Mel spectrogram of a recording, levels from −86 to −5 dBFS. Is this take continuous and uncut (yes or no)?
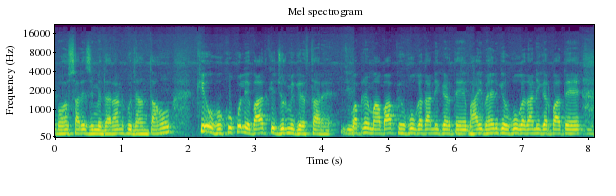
yes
